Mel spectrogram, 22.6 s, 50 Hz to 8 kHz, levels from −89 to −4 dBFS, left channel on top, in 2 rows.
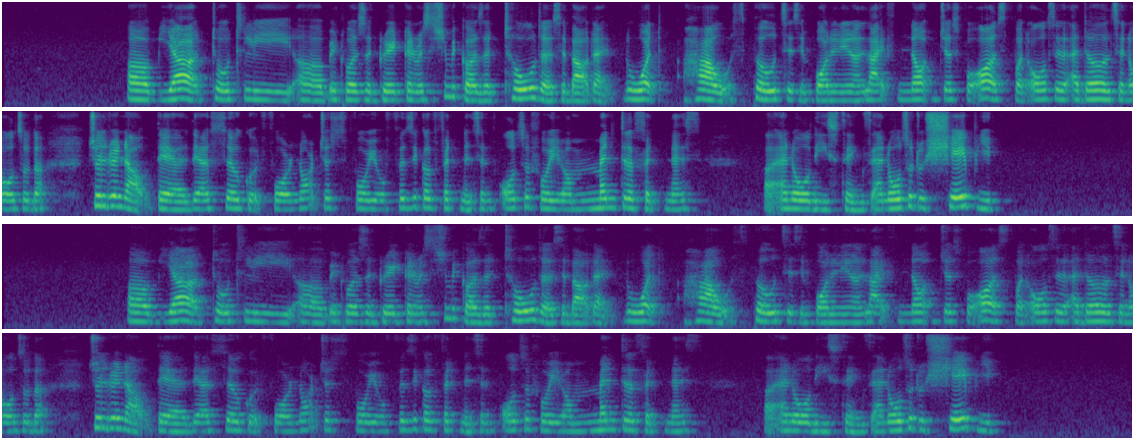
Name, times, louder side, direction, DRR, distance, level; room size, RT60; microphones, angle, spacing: voice 1, 1.2-6.5 6.8-18.2 18.9-21.2, left 4 dB, 85° left, 0.6 m, -30 dB
6.7 x 4.3 x 5.2 m
head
